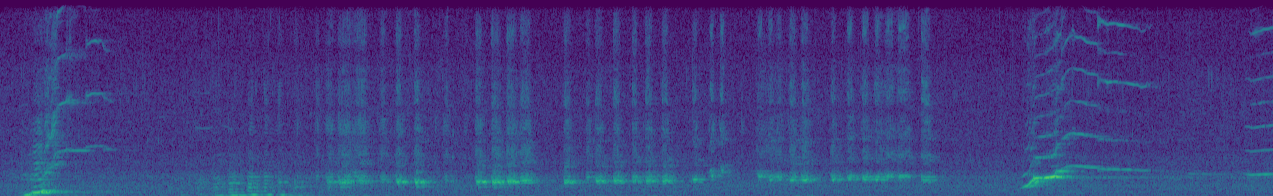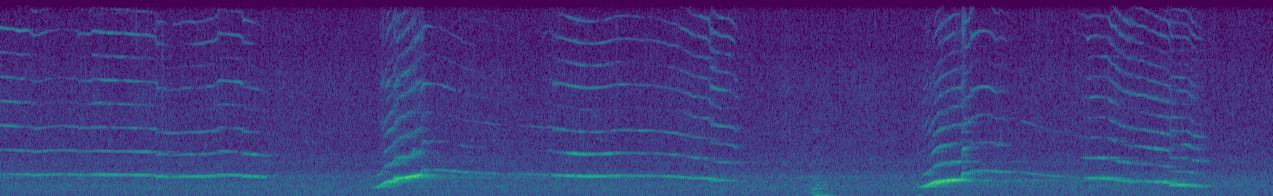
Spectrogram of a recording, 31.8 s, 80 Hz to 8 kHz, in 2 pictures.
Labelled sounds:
1.1	1.5	humpback whale, 5.8 to 6.5 kHz
2.4	2.7	humpback whale, 2.8 to 3.0 kHz
7.3	7.6	humpback whale, 0.78 to 1.0 kHz
8.8	9.9	humpback whale, 0.78 to 1.4 kHz
10.8	11.8	humpback whale, 0.78 to 4.0 kHz
12.8	14.4	humpback whale, 0.78 to 7.9 kHz
15.6	19.3	humpback whale, 0.78 to 7.9 kHz
20.6	25.3	humpback whale, 0.78 to 8.0 kHz
27.4	31.1	humpback whale, 0.78 to 7.8 kHz

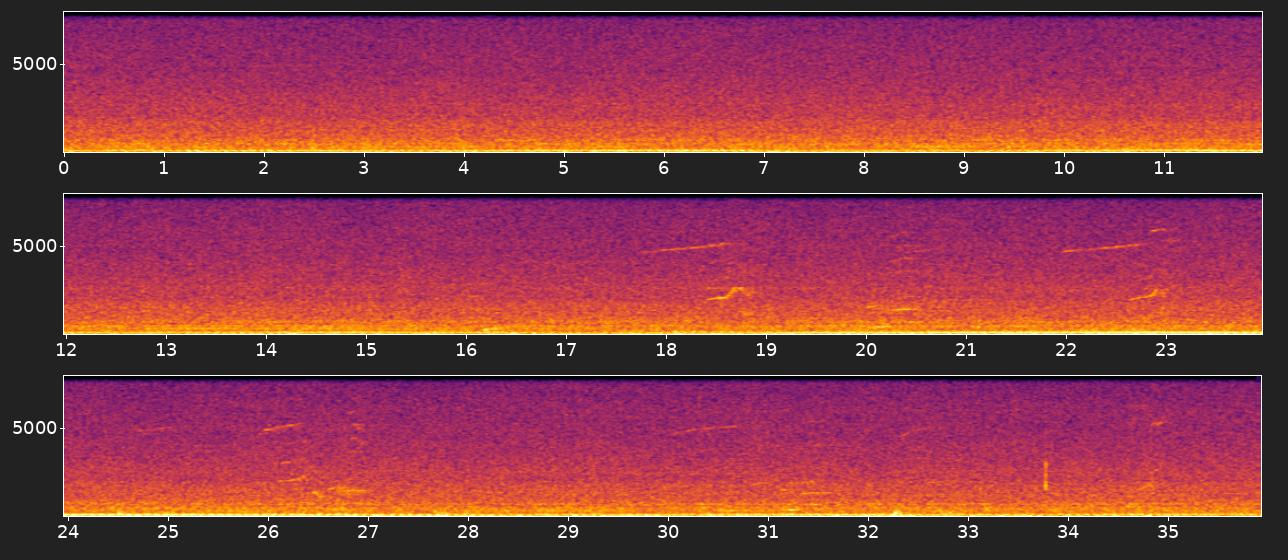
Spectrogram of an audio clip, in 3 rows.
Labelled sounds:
18.4	18.9	killer whale, 2.0 to 3.6 kHz
22.3	23.1	killer whale, 4.4 to 6.0 kHz
25.9	26.9	killer whale, 0.74 to 5.3 kHz

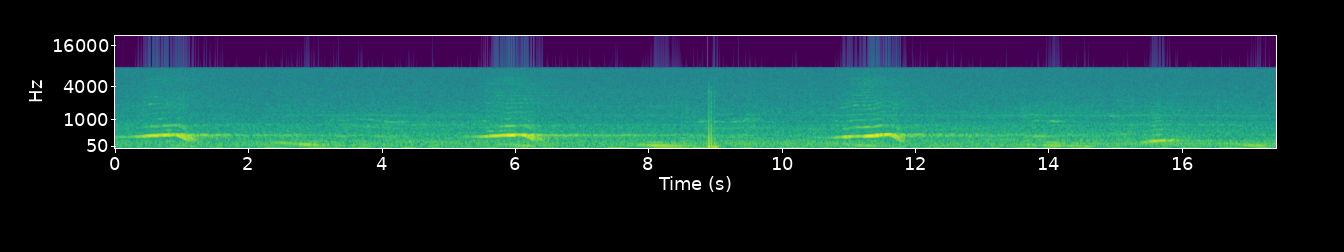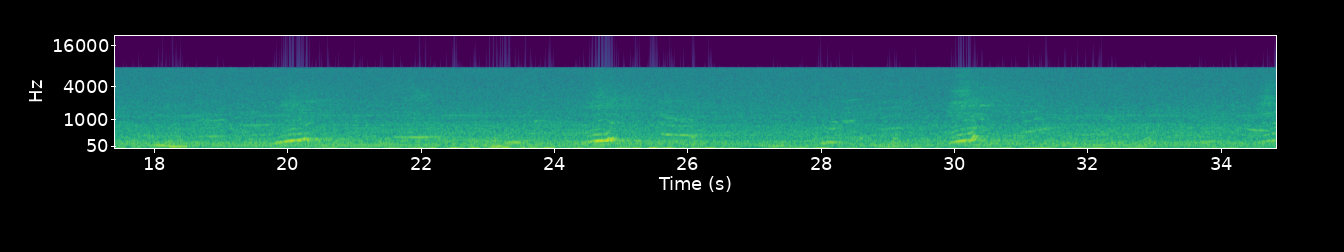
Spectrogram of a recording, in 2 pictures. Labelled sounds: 4.0	4.4	humpback whale, 0.83 to 0.96 kHz
5.8	6.2	humpback whale, 1.4 to 1.5 kHz
8.7	9.0	humpback whale, 0.86 to 1.0 kHz
11.0	11.6	humpback whale, 1.6 to 4.4 kHz
12.0	12.3	humpback whale, 0.90 to 1.0 kHz
14.0	14.3	humpback whale, 0.83 to 0.99 kHz
18.7	19.1	humpback whale, 0.90 to 1.1 kHz
25.7	26.0	humpback whale, 0.86 to 1.2 kHz
28.4	28.7	humpback whale, 2.3 to 2.5 kHz
29.9	30.3	humpback whale, 2.1 to 3.5 kHz

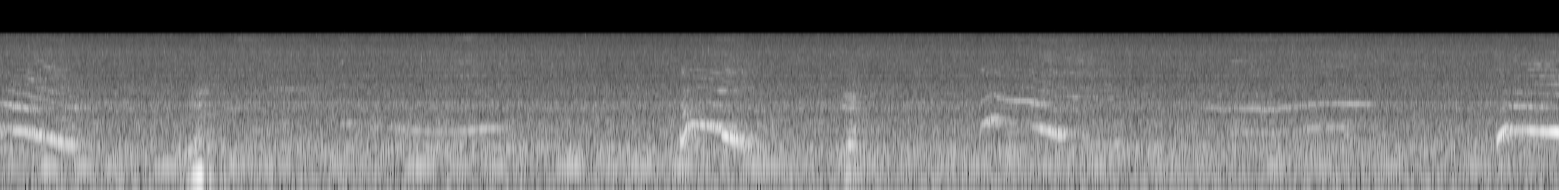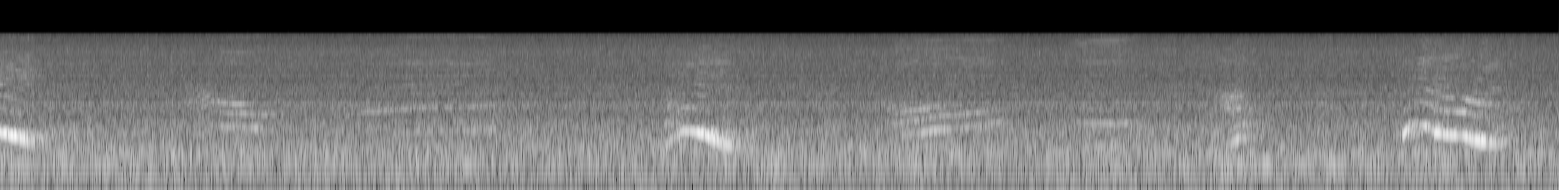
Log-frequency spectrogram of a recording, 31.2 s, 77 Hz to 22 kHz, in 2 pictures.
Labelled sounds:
0.0	0.6	humpback whale, 0.81 to 2.3 kHz
2.8	3.1	humpback whale, 1.5 to 1.7 kHz
4.5	4.8	humpback whale, 6.8 to 7.1 kHz
6.9	7.4	humpback whale, 1.4 to 2.8 kHz
9.8	10.5	humpback whale, 0.91 to 1.4 kHz
12.1	13.7	humpback whale, 0.78 to 7.2 kHz
15.1	15.9	humpback whale, 0.88 to 3.3 kHz
17.7	18.1	humpback whale, 0.78 to 4.7 kHz
19.2	19.9	humpback whale, 0.78 to 0.97 kHz
24.5	25.5	humpback whale, 0.78 to 6.6 kHz
26.4	26.9	humpback whale, 3.3 to 6.6 kHz
27.7	28.1	humpback whale, 0.84 to 1.3 kHz
29.7	30.5	humpback whale, 0.78 to 4.1 kHz

